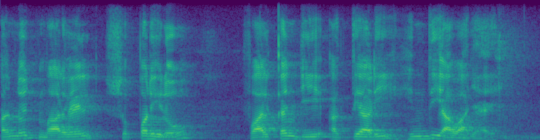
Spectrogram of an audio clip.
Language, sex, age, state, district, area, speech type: Sindhi, male, 45-60, Maharashtra, Thane, urban, read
